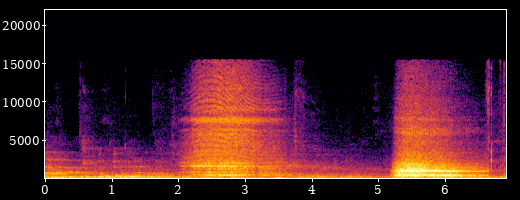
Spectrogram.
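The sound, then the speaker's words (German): Two deep breaths drawn in during a spiritual exercise with a Bible in hand. Each is a soft, airy rush, and the second is louder and longer than the first. “dann soll man diese geistliche Übung machen, tief einatmen, steht hier. Atme tief ein”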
